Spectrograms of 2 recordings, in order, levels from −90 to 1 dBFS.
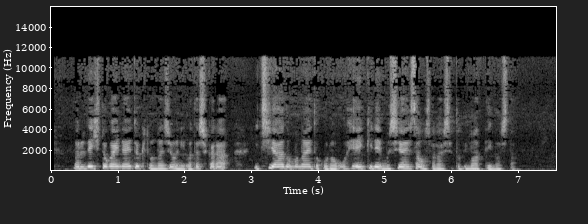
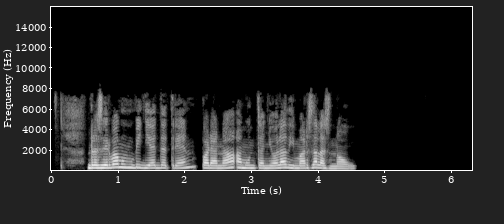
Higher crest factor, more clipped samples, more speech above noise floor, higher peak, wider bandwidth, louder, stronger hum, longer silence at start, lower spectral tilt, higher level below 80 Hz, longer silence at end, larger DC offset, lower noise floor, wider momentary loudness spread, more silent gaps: about the same, 18 dB vs 18 dB; neither; first, 36 dB vs 24 dB; second, -6 dBFS vs 0 dBFS; first, 11.5 kHz vs 8 kHz; second, -22 LUFS vs -17 LUFS; neither; about the same, 0.35 s vs 0.25 s; about the same, -4.5 dB/octave vs -4 dB/octave; first, -58 dBFS vs -64 dBFS; second, 0.6 s vs 1.8 s; neither; first, -58 dBFS vs -40 dBFS; about the same, 7 LU vs 9 LU; second, none vs 2.20-2.26 s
